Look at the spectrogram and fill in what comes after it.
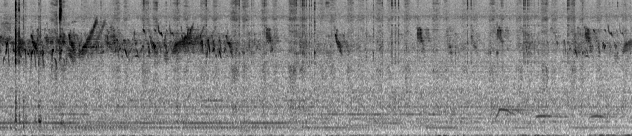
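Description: Small birds chirping repeatedly in the background, short quick chirps, over a low steady hum that fades out about halfway through.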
